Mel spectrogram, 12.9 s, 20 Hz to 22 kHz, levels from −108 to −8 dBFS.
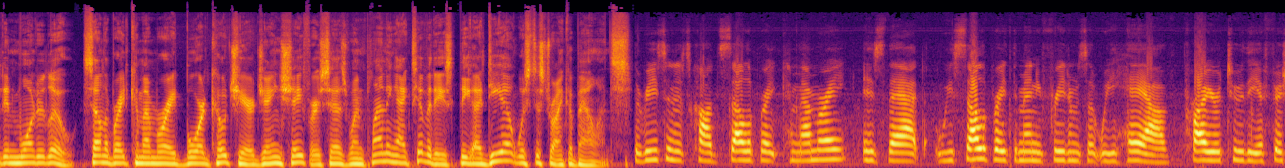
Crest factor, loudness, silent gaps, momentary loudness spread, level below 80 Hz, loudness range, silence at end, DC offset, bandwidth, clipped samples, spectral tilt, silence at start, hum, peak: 16 dB; -18 LUFS; none; 7 LU; -54 dBFS; 2 LU; 0 s; under 0.1%; 17.5 kHz; under 0.1%; -5.5 dB/octave; 0 s; none; -2 dBFS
